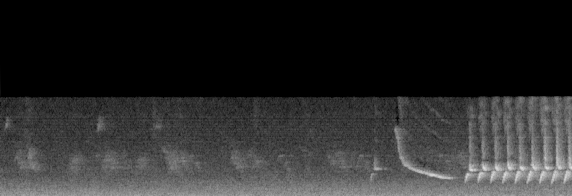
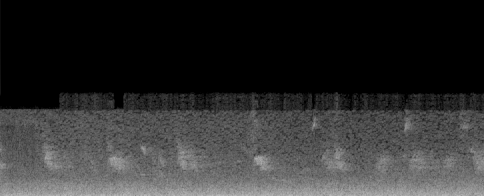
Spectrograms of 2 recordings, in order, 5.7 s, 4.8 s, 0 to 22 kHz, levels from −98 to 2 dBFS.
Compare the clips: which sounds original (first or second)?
second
